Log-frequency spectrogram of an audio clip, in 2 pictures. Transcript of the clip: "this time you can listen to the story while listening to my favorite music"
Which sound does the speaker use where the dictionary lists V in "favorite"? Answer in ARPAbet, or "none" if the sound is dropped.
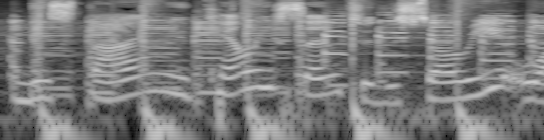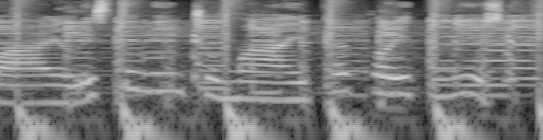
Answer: P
